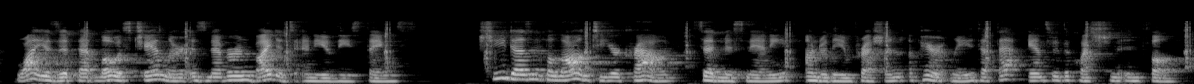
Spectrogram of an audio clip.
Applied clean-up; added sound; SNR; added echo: classical method WPE with log-MMSE.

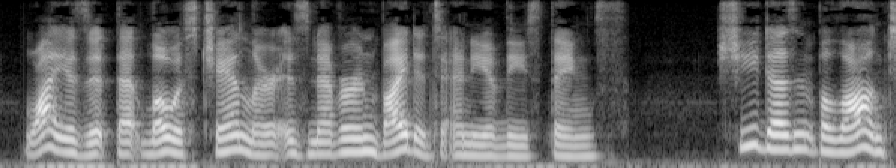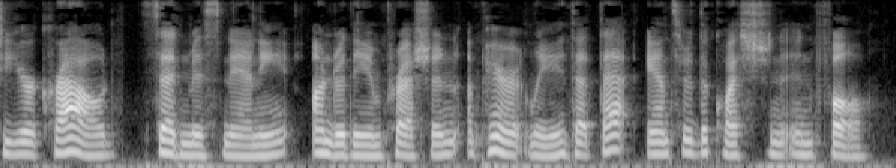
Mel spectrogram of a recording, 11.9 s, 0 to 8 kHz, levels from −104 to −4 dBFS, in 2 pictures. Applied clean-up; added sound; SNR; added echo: none; none; none; none.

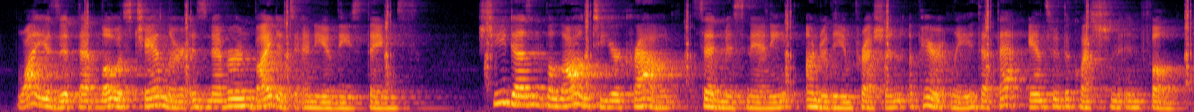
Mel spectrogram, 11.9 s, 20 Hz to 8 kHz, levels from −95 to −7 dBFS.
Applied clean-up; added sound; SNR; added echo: none; Clock; 19 dB; reverberation time 0.8 s.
